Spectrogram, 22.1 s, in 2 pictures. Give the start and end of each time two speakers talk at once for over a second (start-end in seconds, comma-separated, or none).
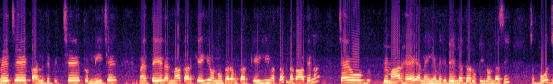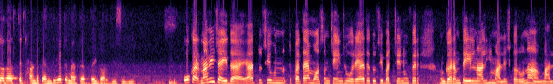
none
